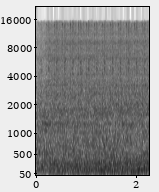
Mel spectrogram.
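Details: BMW E39 at idle: a quick, even, light ticking over the engine hum at idle-speed rate; source unknown.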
